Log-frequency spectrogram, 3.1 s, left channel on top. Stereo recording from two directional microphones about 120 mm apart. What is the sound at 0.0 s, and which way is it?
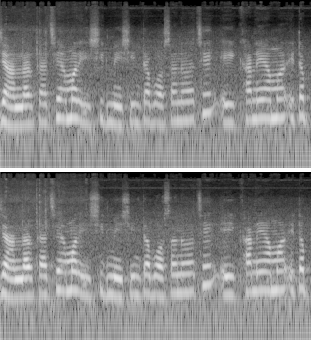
Speech, 20° left (ahead or behind).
